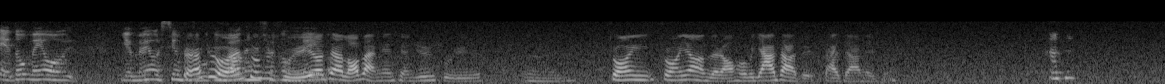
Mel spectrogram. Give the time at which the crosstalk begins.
1.7 s

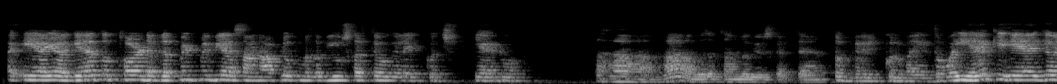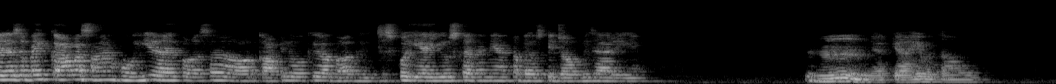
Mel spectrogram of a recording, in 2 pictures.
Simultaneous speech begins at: none

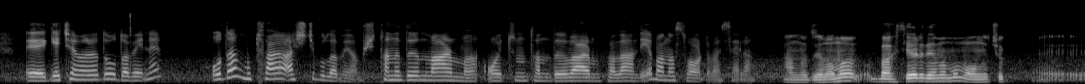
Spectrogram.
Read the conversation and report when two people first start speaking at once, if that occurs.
none

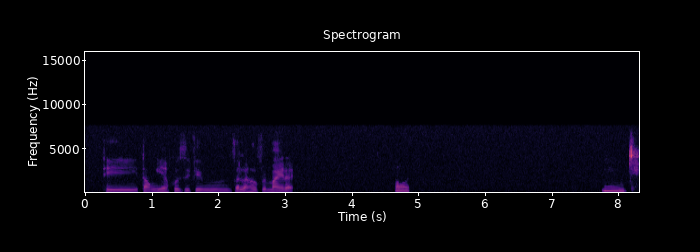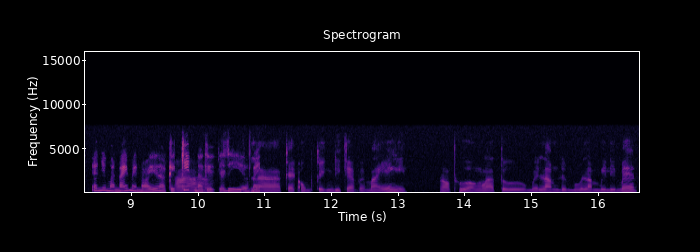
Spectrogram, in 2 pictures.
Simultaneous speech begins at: 9.6 s

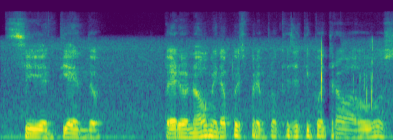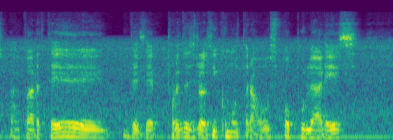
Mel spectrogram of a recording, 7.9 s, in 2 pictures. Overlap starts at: none

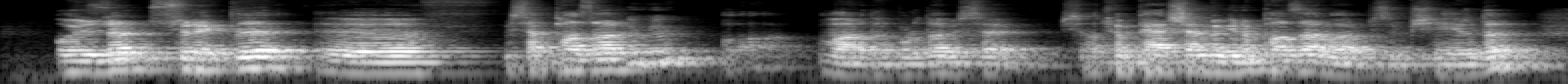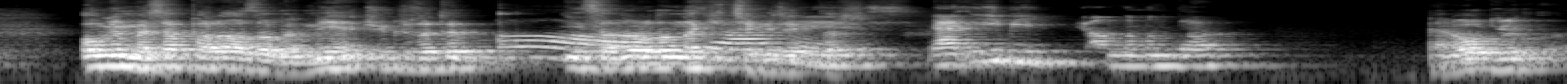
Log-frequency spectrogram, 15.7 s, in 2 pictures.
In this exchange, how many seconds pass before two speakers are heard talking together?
10.6 s

